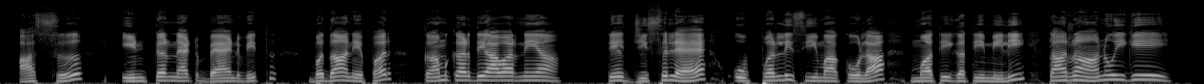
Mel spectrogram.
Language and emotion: Dogri, surprised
